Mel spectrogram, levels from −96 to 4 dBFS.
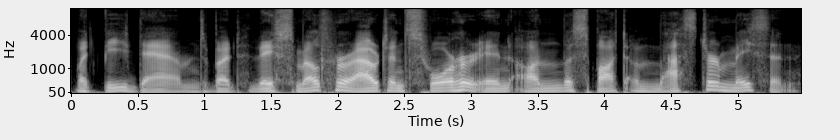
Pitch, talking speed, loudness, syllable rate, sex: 100 Hz, 195 wpm, -22 LUFS, 4.2 syllables/s, male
